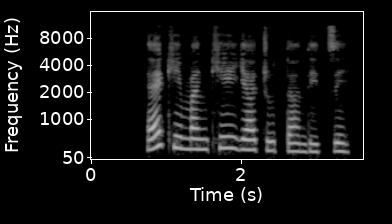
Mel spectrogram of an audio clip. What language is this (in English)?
Huautla Mazatec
